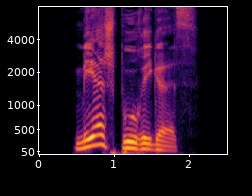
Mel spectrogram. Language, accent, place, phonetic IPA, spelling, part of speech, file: German, Germany, Berlin, [ˈmeːɐ̯ˌʃpuːʁɪɡəs], mehrspuriges, adjective, De-mehrspuriges.ogg
- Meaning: strong/mixed nominative/accusative neuter singular of mehrspurig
